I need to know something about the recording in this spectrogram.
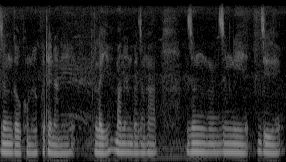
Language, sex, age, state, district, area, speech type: Bodo, male, 30-45, Assam, Baksa, urban, spontaneous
